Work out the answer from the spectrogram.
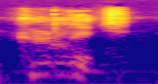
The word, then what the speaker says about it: cartilage: Cartilage, pronounced cartilage, a flexible, rubbery substance in our joints, supports bones and protects them where they rub against each other.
